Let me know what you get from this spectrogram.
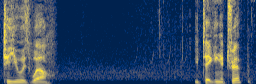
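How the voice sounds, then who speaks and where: An actor voicing an earnest, determined young warrior in a video game, speaking in measured, formal phrases. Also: male voice, medium pitch, natural voice. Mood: reserved. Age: young adult. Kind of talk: video game voice acting, dialogue and narration.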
